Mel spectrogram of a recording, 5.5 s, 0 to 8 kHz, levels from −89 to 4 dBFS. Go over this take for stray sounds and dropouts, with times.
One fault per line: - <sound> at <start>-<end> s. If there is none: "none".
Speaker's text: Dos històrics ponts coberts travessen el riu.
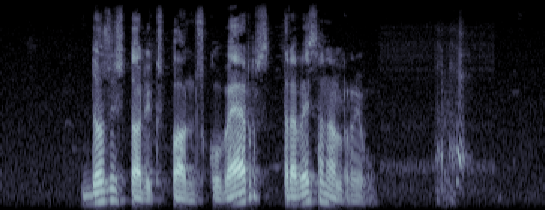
- throat clearing at 4.3-4.7 s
